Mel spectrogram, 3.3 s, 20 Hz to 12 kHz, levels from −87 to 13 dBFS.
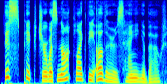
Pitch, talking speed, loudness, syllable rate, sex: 175 Hz, 160 wpm, -18 LUFS, 4.7 syllables/s, female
